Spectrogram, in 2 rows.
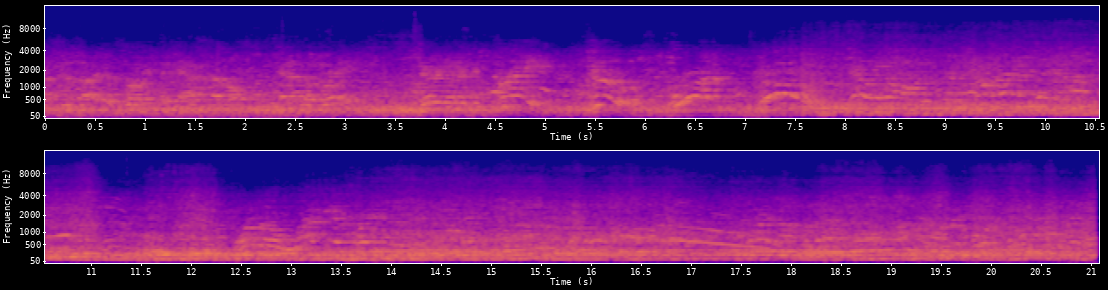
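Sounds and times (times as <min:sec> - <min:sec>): minivan engines revving: 0:00.0 - 0:21.0.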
